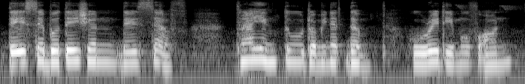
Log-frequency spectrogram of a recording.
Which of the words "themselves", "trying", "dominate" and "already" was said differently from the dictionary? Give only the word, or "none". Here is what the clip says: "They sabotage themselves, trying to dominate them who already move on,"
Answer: themselves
